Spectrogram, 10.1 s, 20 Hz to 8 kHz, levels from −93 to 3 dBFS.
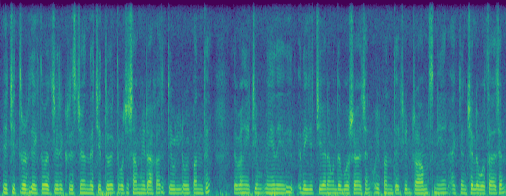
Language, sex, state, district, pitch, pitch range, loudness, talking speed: Bengali, male, West Bengal, Purulia, 160 Hz, 155-165 Hz, -16 LUFS, 200 wpm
